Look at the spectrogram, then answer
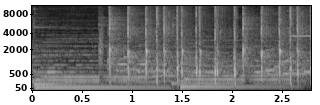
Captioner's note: suddenly claps?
